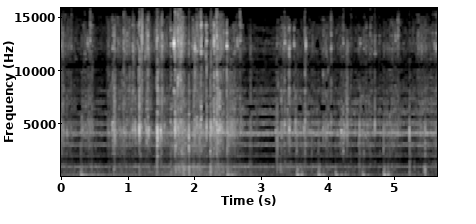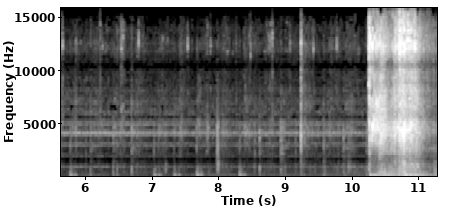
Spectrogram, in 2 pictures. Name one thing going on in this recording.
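Footsteps clank on metal grating.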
